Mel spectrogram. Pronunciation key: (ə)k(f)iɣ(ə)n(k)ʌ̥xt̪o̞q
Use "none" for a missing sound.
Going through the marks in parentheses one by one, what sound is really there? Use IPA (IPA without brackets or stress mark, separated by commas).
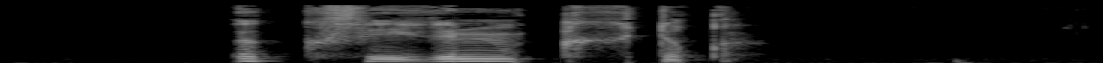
ə, f, ə, q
